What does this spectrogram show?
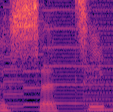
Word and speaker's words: tsetse: A tsetse bite? I'm assuming that first T is silent.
